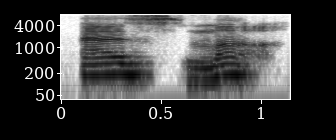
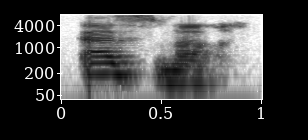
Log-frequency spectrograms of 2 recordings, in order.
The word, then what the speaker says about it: asthma: asthma বলা যাবে না, asthma বলা যাবে না, এটা হচ্ছে asthma. বলো আমার সাথে, রিপিট করো, asthma. প্রথমে দেন জ, asthma, asthma. So asthma.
